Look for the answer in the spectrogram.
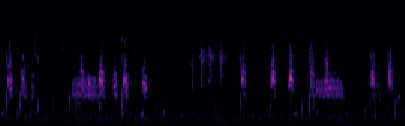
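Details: Feeding mallard ducks in an autumn park produce short quick quacks punctuated by two longer, buzzy, drawn-out quacks.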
